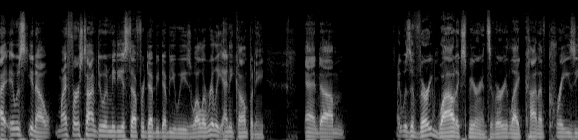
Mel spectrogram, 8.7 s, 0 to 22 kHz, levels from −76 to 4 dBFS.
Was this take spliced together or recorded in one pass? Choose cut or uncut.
uncut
